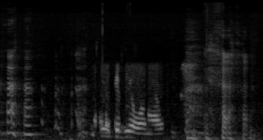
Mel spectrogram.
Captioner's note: voiceover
